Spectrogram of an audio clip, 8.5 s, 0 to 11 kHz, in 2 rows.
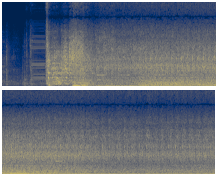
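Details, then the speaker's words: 1976 Corvette Stingray 5.7 V8, bored .060 over, cold start after freeing binding roller rocker trunnions, lubricating them and setting valve lash: catches at once into a steady fast cold idle with only light ticking, less clacking than before. "start I'm going to let it warm up there's a little bit of clacking but not as much as there was before"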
